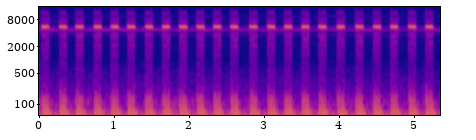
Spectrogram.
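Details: Cricket chirps recorded as a master for bird training, shrill high-pitched pulses repeated steadily at a quick even rhythm, about four each second, clean with no background.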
